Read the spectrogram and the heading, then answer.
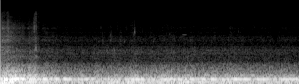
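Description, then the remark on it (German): A car engine revs on a street in the city centre of Mannheim, Germany, lined with street cafés, holding a steady, loud, low rumbling drone, with a brief clatter right at the start and no voices. “Quadratisch angeordnete Straßen, Häuserblöcke, Straßencafés mit direktem Blick auf vorbeifahrende Autos.”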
